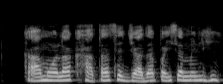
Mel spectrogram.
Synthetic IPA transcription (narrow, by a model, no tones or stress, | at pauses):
kaːmoːlakʰaːt̪ased͡ʒjaːd̪apɐɪsamɪlɦiː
